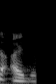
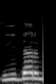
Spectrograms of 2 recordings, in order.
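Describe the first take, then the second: First: The first vowel sounds like 'eye'. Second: The first vowel sounds like 'ee'. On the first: This is the usual way in India. "जो हिंदुस्तान में रहते हो तो आइदर पढ़ लो" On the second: The speaker wants to sound a bit more polished. "थोड़ा सा tone करना चाहते हो तो इधर पढ़ लो"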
